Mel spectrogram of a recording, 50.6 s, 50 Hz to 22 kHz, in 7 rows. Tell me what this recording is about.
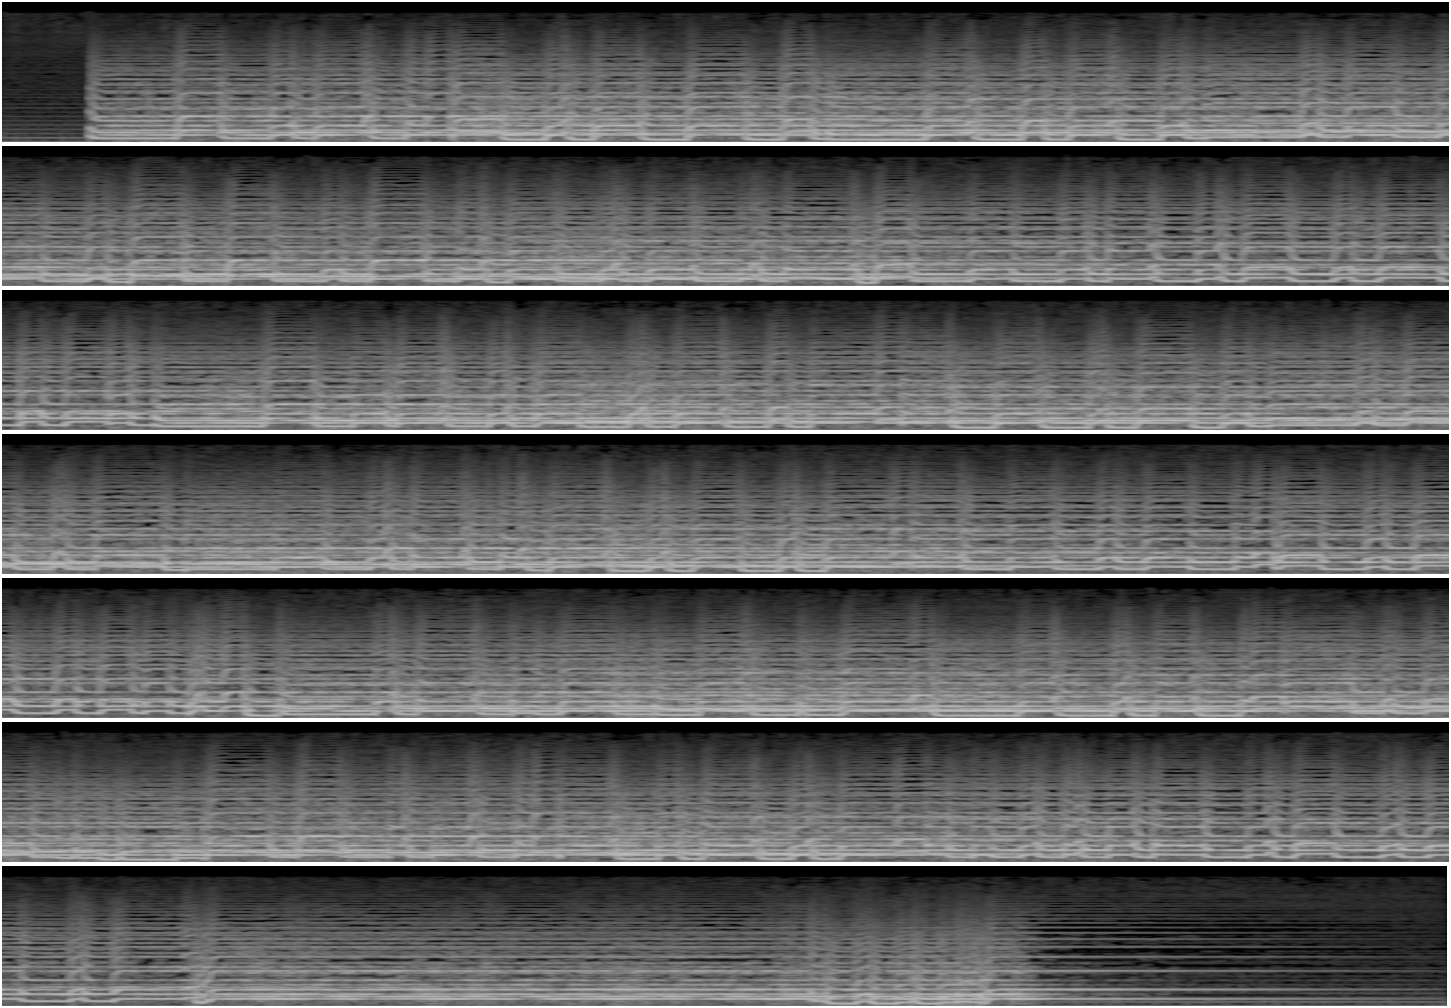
tune-in-c-major-strings-and-synth
Roughly hewn tune in C major with Yamaha Clavinova (strings) and synth (Arturia Minibrute). Recorded into Audacity. Created July 18, 2019.
analog, arturia, C, clavinova, digital, electronic, fun, funky, keys, loop, major, melody, minibrute, noisy, piano, ring, synth, tinkle, tune, yamaha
